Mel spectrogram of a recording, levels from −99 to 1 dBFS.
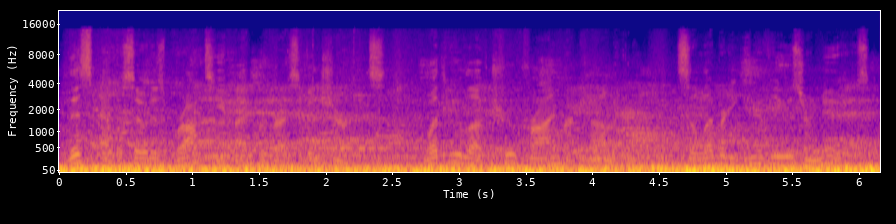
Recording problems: murmuring crowd; loud; throughout; 2 dB below the speech
low rumble; loud; throughout; 7 dB below the speech

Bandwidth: 14.5 kHz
